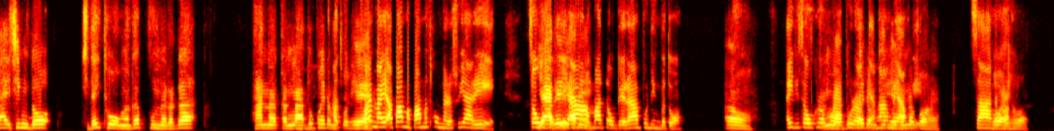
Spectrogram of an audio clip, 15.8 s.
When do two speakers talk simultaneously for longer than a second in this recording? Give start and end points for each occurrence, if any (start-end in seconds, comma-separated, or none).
12.3-13.8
